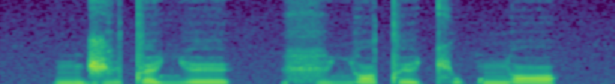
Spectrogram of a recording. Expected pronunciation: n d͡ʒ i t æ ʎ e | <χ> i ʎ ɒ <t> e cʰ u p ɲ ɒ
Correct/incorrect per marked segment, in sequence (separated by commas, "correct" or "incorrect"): incorrect, correct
